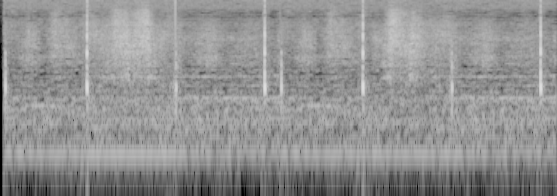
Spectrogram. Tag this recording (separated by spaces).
field-recording grocery-store processed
